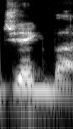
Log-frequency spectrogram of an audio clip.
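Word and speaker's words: Njigba: in Jigba. Yes, that's how you He pronounce it.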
